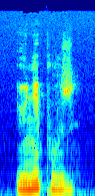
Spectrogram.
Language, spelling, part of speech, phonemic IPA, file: French, épouse, noun / verb, /e.puz/, Fr-épouse.ogg
- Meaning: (noun) female spouse, wife; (verb) inflection of épouser: 1. first/third-person singular present indicative/subjunctive 2. second-person singular imperative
